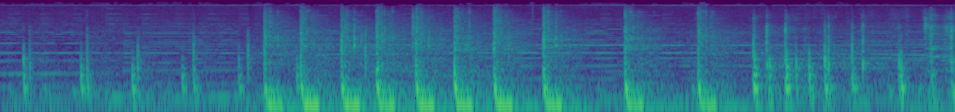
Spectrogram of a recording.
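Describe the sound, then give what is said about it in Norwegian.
Loud knocking on a door: after a quiet moment, a long run of sharp raps comes in quick, uneven bursts over a low background hum. No one speaks. “Det er ikke noe å være så skvetten for det om det knakker litt på døra.”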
